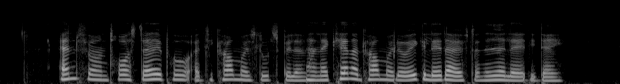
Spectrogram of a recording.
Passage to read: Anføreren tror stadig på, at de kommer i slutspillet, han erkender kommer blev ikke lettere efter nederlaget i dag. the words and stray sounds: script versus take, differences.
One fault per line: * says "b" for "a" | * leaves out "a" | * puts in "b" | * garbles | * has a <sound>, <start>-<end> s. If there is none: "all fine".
all fine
